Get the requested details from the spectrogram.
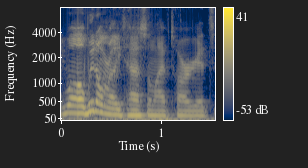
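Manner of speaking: ordinary delivery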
